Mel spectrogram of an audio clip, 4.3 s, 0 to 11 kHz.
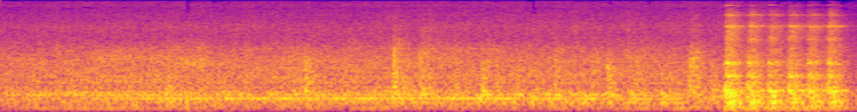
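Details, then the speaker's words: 2020 Catalina 273BHSCK travel trailer slide-out retracting: a steady motor drone, then a half-second burst of quick clicks as the slide comes fully in. This is the mechanism's normal end-of-travel signal. "you hear that little noise that's just the mechanism saying uh don't bring be any further I'm inan all the way"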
